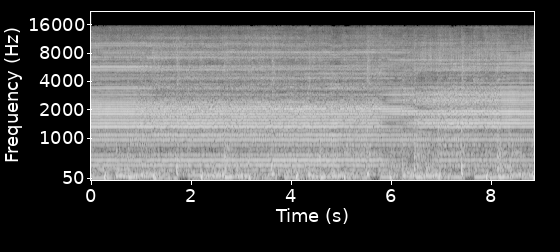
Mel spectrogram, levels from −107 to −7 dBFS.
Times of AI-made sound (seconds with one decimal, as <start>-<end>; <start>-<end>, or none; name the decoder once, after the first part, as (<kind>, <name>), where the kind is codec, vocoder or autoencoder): 0.9-5.8 (vocoder, BigVGAN v2); 6.2-8.2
